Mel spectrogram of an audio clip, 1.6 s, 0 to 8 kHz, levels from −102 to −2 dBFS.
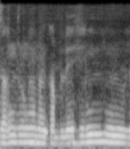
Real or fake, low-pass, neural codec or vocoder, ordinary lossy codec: fake; 7.2 kHz; codec, 16 kHz in and 24 kHz out, 1.1 kbps, FireRedTTS-2 codec; none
